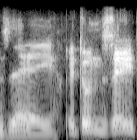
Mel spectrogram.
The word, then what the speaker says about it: Odunze: Odunze, to pronounce it.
